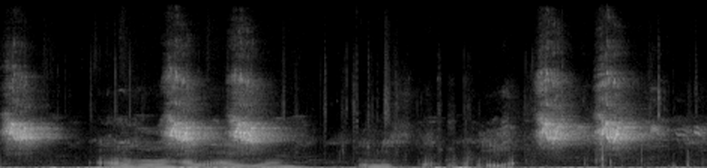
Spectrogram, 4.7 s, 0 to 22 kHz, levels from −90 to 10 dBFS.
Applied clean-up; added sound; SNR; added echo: none; Dog; 7 dB; none.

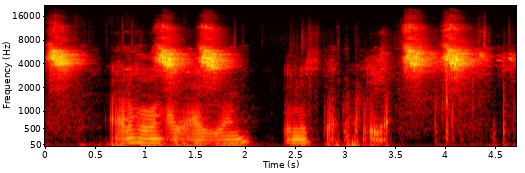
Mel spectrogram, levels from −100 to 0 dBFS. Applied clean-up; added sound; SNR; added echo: neural mask model RNNoise.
